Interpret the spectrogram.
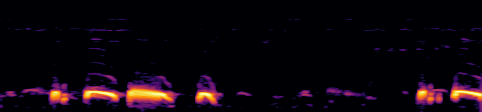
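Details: Spotted dove in the wild calling to its companions and holding its own territory: soft low hooting coos, short stuttered notes leading into drawn-out falling coos, phrases repeated quickly with a short pause between.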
